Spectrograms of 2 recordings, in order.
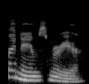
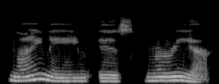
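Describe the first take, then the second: First: The words run together with a contraction. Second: Each word is said clearly and separately. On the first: "someone might say, ... Together" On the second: "very clear. Good. Please say it like this"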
